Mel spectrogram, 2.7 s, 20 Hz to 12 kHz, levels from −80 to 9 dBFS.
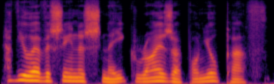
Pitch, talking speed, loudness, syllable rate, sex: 145 Hz, 240 wpm, -17 LUFS, 5.0 syllables/s, male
